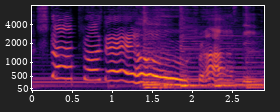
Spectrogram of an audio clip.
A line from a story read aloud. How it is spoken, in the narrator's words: he heard him holler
